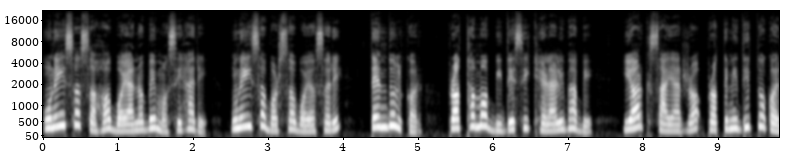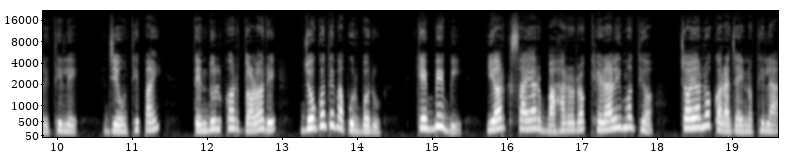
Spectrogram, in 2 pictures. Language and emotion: Odia, neutral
